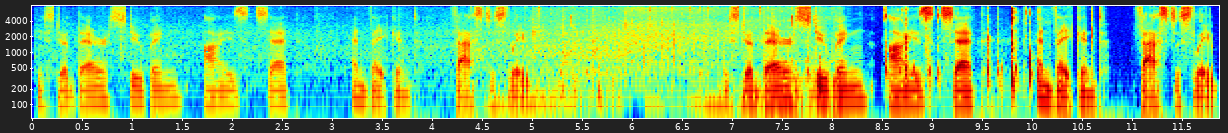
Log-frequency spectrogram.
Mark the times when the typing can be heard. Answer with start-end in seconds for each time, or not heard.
4.5-10.6.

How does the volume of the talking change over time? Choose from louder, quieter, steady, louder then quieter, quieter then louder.
louder.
